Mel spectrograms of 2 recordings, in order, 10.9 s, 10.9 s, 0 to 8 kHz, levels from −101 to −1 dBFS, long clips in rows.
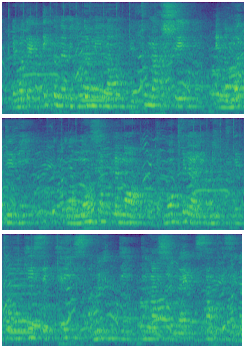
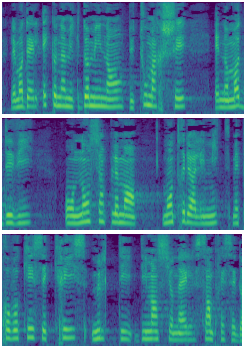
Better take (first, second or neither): second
